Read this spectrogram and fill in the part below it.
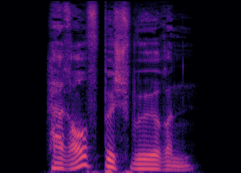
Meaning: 1. to provoke (an event) 2. to conjure up
- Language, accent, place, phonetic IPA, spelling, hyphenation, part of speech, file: German, Germany, Berlin, [hɛˈʁaʊ̯fbəˌʃvøːʁən], heraufbeschwören, he‧r‧auf‧be‧schwö‧ren, verb, De-heraufbeschwören.ogg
